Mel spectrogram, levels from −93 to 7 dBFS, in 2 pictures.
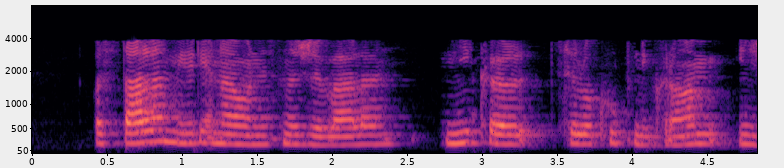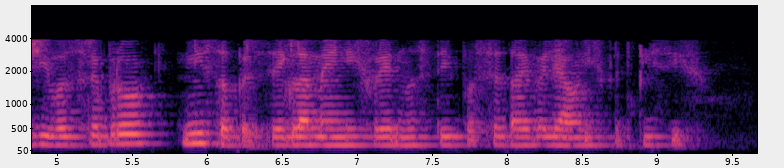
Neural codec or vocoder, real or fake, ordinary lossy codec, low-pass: none; real; AAC, 16 kbps; 7.2 kHz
